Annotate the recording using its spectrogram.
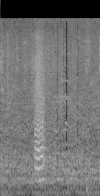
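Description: A pause in the talk, filled with the low steady background noise of a crowded room, with one short faint voice a little under a second in.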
